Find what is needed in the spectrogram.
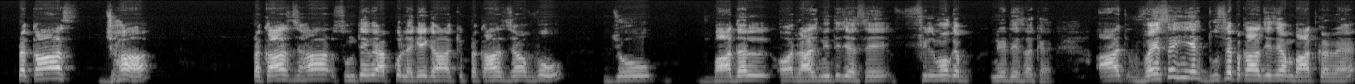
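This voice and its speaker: The speaker has a Bihar accent and leaves long, frequent pauses. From Bihar, India. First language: Maithili (speaking Hindi). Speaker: interviewer. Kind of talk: interview.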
